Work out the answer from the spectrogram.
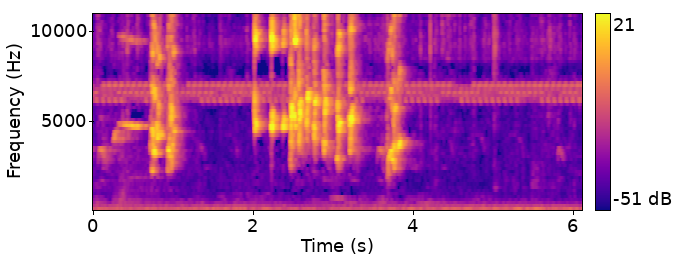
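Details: Caged canary's morning song: a short high twitter, then a fast string of about ten bright chirping notes and a final burst, over a steady thin high tone and low hum.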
